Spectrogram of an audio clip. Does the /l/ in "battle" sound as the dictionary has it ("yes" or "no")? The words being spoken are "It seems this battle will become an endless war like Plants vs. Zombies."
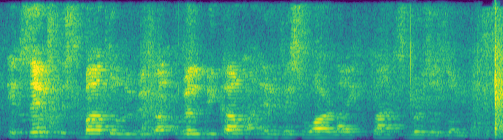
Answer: no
